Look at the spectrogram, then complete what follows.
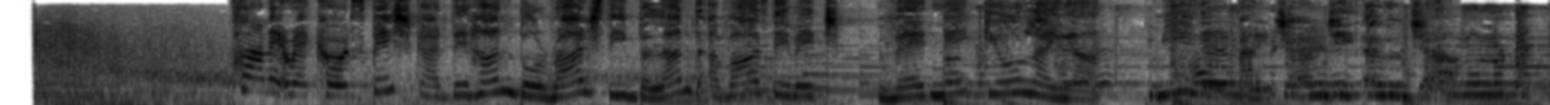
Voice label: Advert; Punjabi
